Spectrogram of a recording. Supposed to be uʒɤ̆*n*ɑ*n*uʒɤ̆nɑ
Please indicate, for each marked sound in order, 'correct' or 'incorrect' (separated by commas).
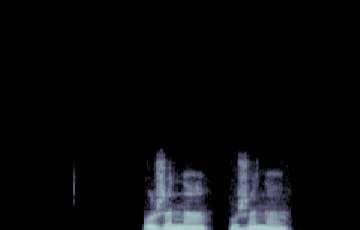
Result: correct, incorrect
